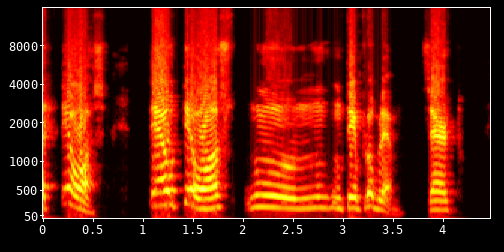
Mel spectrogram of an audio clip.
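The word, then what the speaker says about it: θεός: A palavra para Deus aqui é theos, certo? Nós falamos theo no português, mas a pronúncia correta é theos.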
